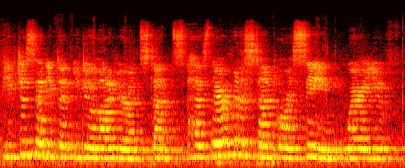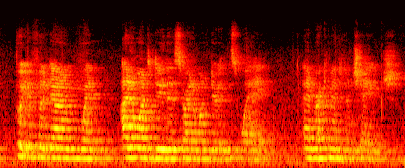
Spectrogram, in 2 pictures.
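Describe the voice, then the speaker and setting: Woman in the crowd asking a question, kinda high voice, big echoey hall, far away. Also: fairly even intonation, normal speed, a little hiss or hum. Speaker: audience member asking a question.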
